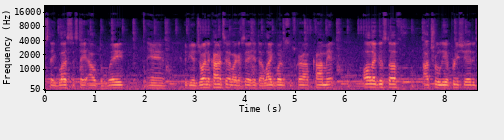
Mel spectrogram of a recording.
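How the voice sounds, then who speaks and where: Man, casual toy unboxing vlog, laid-back slangy talk, flat even delivery, music playing underneath. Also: medium pitch. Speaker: toy review vlogger.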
